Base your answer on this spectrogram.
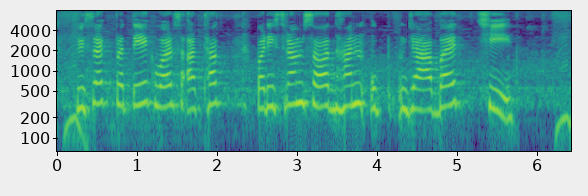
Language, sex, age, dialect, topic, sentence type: Maithili, female, 18-24, Southern/Standard, agriculture, statement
